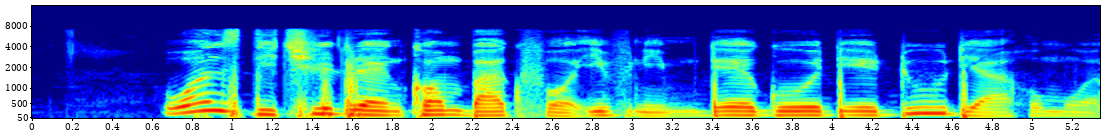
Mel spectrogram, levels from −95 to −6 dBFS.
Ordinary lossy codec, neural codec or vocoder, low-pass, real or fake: AAC, 96 kbps; none; 7.2 kHz; real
